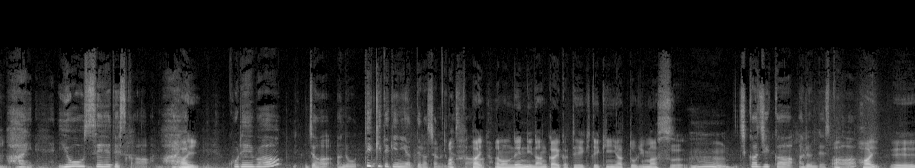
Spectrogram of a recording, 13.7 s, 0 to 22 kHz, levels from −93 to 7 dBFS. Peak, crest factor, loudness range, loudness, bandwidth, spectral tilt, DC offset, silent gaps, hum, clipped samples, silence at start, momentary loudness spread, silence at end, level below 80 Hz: -4 dBFS; 20 dB; 3 LU; -24 LUFS; 15.5 kHz; -6 dB/octave; under 0.1%; none; none; under 0.1%; 0 s; 11 LU; 0 s; -52 dBFS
